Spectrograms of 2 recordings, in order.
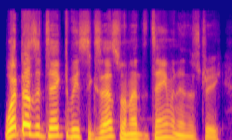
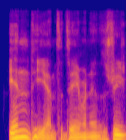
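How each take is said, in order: First: Host announcement. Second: Said in the usual way. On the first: Shown as a demonstration. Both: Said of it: "repeats the topic as host".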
